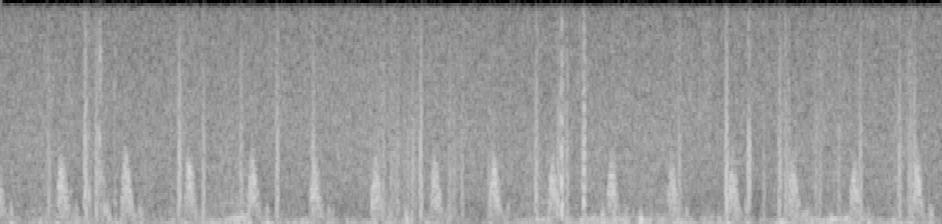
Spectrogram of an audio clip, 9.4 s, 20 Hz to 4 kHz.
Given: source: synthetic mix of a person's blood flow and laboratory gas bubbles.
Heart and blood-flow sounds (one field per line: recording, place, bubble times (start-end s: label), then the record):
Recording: Doppler ultrasound of blood flow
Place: subclavian vein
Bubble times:
0.60-0.75 s: bubbles
0.85-0.93 s: bubbles
0.97-1.19 s: bubbles
From the record:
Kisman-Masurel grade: 221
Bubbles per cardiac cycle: several, 3 to 8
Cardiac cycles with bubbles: 10 to 50%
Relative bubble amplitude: barely perceptible (0.100 to 0.250)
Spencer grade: 2 (many but less than half of the cardiac periods contain bubble signals, singularly or in groups)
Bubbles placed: anywhere in the cardiac cycle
